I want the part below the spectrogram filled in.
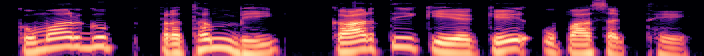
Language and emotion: Hindi, neutral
